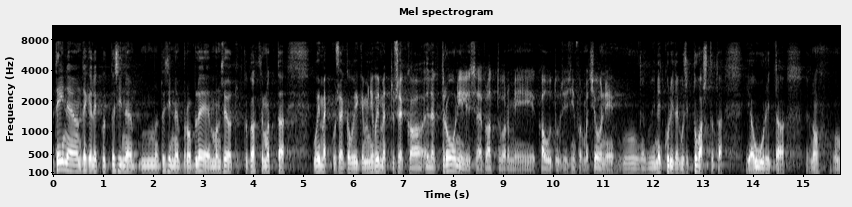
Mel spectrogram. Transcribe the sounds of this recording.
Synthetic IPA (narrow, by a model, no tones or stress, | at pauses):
jt̪e̞jne̞o̞nt̪e̞ɡe̞likːult̪ːɤs̬ʲinet̪ɤs̬ʲine̞pro̞ble̞ːmo̞ns̬e̞o̞t̪ːˑud̪̥kɑkɑht̪lemɑt̪ːɑ | vɤjme̞kːuse̞ɡ̥ɑvɤjɡeminivɤjmet̪ːuse̞ɡɑe̞le̞kt̪ro̞ːnʲilise̞plɑt̪ːˑvo̞rmikɑwd̪usisinfo̞rmɑt̪sio̞ːnʲi | vɯjne̞jd̪̥̚kuɾit̪e̞ɡ̥usid̪̥t̪ːuvɑst̪ɑd̪̥ɑjɑuːɾid̪̥ɑno̞h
